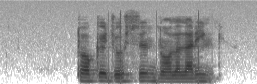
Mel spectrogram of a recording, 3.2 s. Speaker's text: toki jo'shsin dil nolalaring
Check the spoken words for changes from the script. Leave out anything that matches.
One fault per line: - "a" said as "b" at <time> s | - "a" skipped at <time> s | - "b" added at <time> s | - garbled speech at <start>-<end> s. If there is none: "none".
- "dil" skipped at 1.9 s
